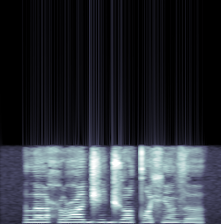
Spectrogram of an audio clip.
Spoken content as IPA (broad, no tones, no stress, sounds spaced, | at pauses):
l a ə̯ ħ u ʕ a d͡ʒ i d͡ʒ u tˤ a xʲ ã z ɐ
